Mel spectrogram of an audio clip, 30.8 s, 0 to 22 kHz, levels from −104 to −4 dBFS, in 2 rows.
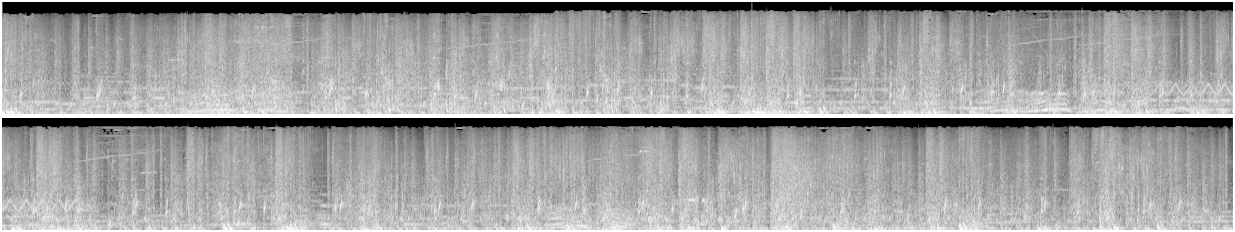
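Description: From the start to about 6.89 s there's a section at the wrong speed: it runs at roughly 0.89 times normal, so everything sits about two semitones low and drags. Likely that stretch was played back against the wrong clock before snapping to proper speed.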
